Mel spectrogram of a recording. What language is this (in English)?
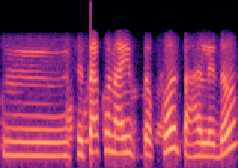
Santali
